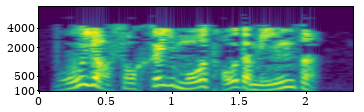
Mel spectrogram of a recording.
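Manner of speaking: stern, sharp, barked voice. Snape barks the order at Harry. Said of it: "斯内普喝道".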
